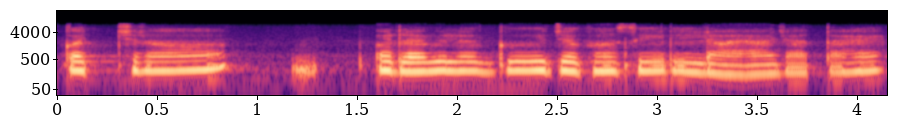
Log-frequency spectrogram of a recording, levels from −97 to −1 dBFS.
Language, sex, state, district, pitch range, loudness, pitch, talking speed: Hindi, female, Himachal Pradesh, Shimla, 200-215 Hz, -17 LUFS, 210 Hz, 115 wpm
